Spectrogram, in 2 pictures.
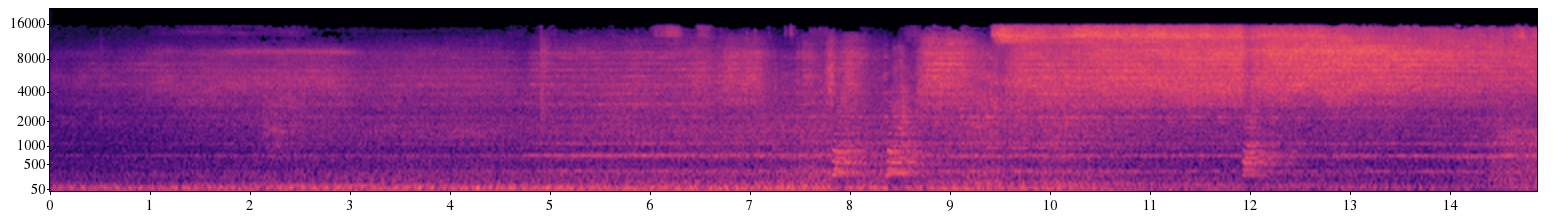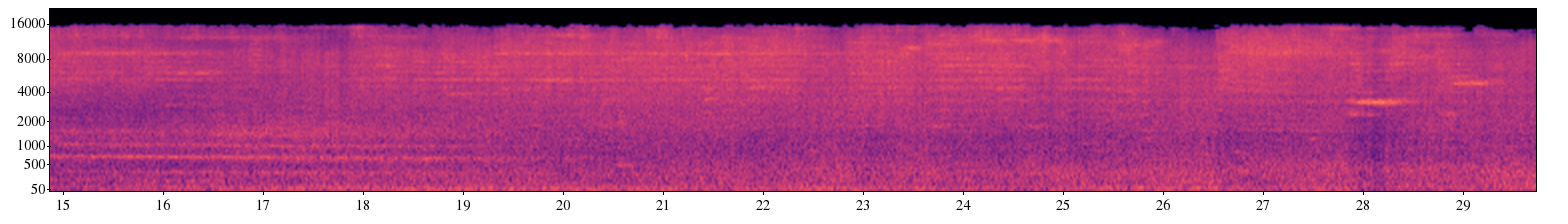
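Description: CSX diesel freight train approaching and passing with its air horn sounding, including short blasts in the middle of a longer sounding. Then the locomotives go by and a string of hopper cars rolls past, its wheels clicking over rail joints and squealing.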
